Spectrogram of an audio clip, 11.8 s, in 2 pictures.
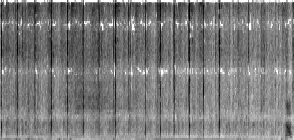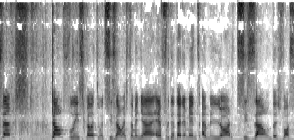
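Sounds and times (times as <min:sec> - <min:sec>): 
audience applause: 0:00.0 - 0:06.9
speech: 0:05.9 - 0:06.4, 0:07.4 - 0:11.7.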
